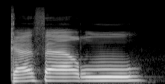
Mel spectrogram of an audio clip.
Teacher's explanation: Rnya aktif naik pangkal lidah tebal begini.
